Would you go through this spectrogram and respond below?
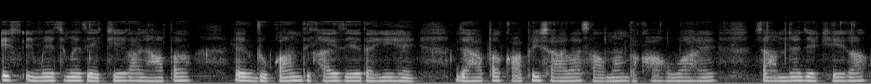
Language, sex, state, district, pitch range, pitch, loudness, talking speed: Hindi, female, Rajasthan, Jaipur, 165-175 Hz, 170 Hz, -22 LUFS, 160 wpm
